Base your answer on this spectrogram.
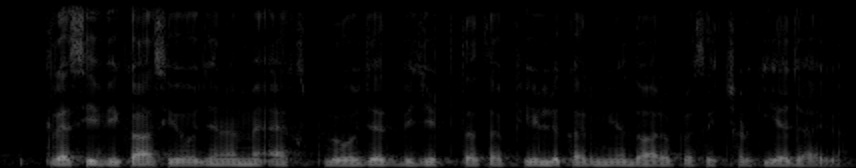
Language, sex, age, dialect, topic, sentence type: Hindi, male, 25-30, Kanauji Braj Bhasha, agriculture, statement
